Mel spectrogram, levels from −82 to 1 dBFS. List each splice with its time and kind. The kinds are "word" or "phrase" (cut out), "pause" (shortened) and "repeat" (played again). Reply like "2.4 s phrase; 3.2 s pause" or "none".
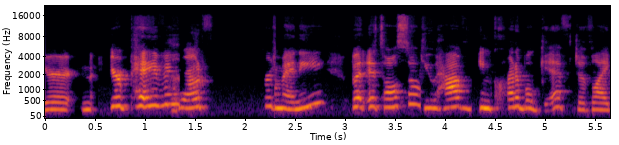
1.3 s word; 2.3 s word; 3.7 s word; 4.3 s word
